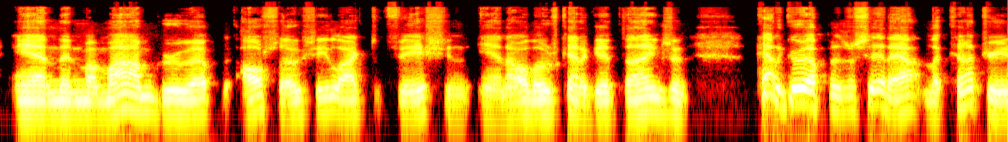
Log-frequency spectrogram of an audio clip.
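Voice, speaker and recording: With a Texan accent, a man speaks at a moderate pace in a medium pitch with ordinary variation, the sound dry and close with no echo. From central Texas, German-speaking rural community. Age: 70s. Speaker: wildlife biologist and outdoor TV host. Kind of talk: casual interview.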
